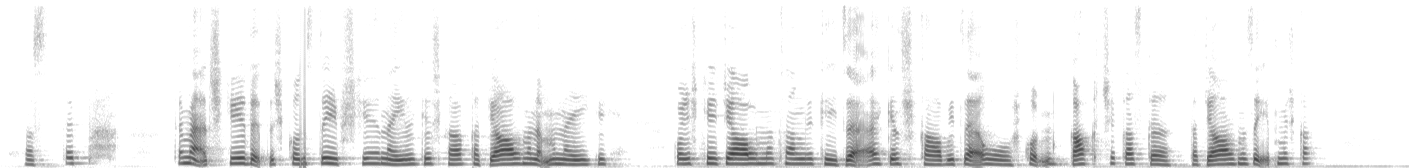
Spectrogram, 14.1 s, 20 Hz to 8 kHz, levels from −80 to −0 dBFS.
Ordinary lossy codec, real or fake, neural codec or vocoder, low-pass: none; real; none; none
